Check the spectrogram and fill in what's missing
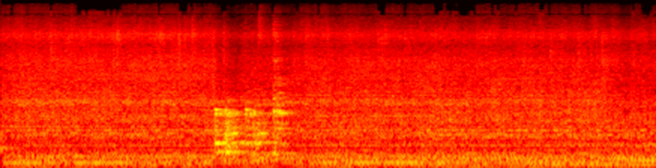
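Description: Yogurt goes into a hot pan of pointed-gourd curry, giving a steady close sizzle of frying with a brief clatter of stirring partway through.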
